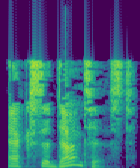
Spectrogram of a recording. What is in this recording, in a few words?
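"exodontist", British English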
